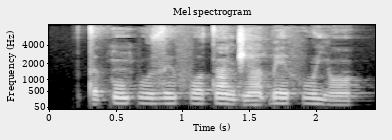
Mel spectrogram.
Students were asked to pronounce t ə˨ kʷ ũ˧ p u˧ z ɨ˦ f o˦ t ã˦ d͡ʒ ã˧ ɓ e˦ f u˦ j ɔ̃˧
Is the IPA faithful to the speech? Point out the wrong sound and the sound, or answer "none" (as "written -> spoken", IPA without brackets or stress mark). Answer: none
